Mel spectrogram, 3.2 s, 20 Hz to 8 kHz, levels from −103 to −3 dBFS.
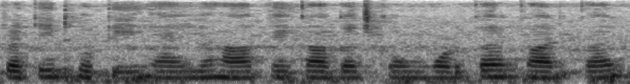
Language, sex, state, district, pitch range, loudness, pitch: Hindi, female, Rajasthan, Bikaner, 175-185 Hz, -17 LUFS, 180 Hz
